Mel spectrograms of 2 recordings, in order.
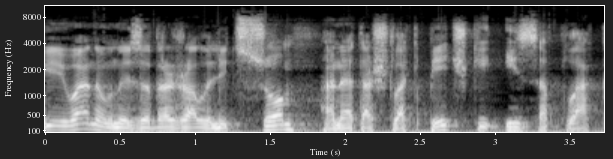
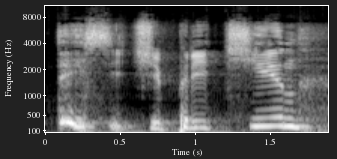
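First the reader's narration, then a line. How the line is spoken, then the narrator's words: Sobbing. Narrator (Russian): всхлипнула Ольга Ивановна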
